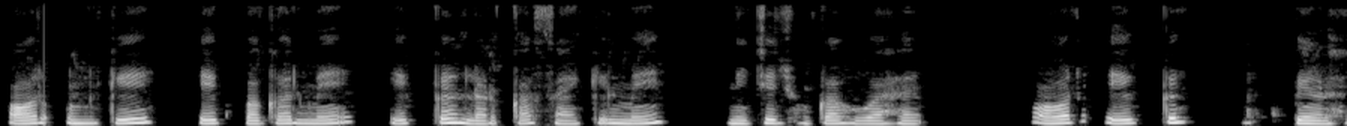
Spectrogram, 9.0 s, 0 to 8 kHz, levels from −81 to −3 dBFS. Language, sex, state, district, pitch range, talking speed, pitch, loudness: Hindi, female, Chhattisgarh, Balrampur, 200-245 Hz, 115 wpm, 210 Hz, -22 LUFS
